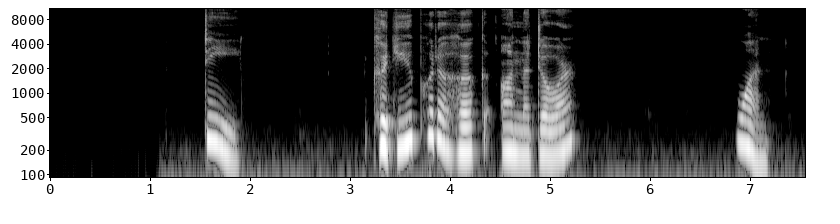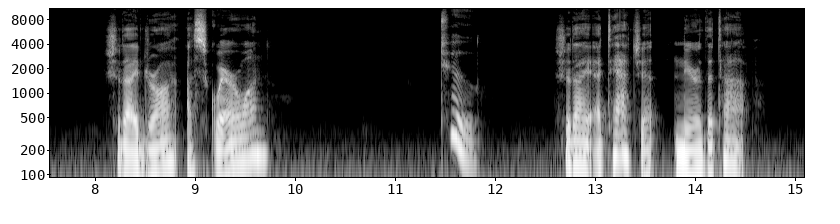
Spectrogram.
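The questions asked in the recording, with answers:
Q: Could you put a hook on the door?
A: 2: Should I attach it near the top?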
